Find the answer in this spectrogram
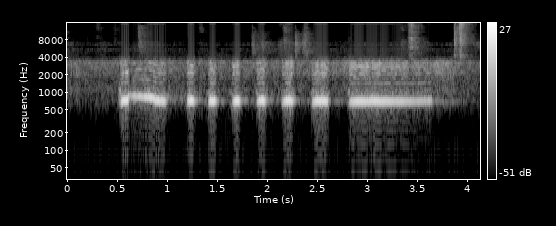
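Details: Legendary zebra dove, ringed in Thailand and famous across Indonesia in 2008 and 2009, gives one full song phrase. A curved first coo leads into seven short, evenly spaced soft notes, then one long level note fading out.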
